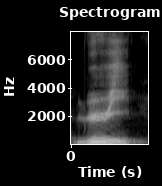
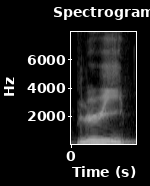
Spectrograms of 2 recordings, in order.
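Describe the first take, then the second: No difference in how they are said.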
